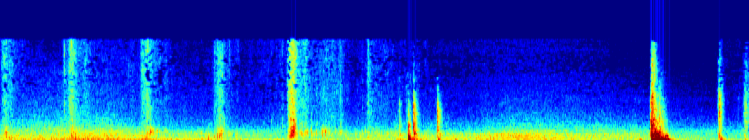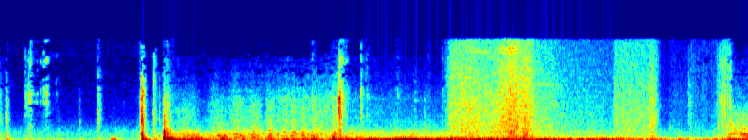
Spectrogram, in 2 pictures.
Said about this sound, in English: I'm going to cruise home in one of the promotional cars.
